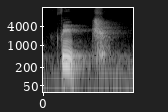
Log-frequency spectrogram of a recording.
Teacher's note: The T in the middle of the word is pronounced as a CH sound. Feach. This is the same in words like future, nature, or culture.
